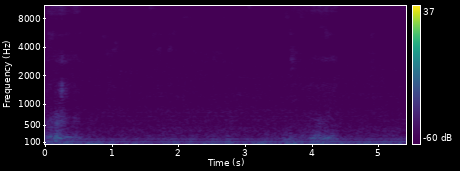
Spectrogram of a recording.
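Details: Dog snoring: low, rumbling breaths in a steady rhythm, with two louder snorts about four seconds apart; snoring.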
